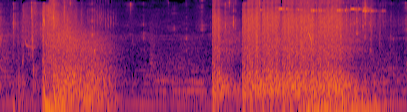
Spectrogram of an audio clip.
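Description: Dense, continuous rattling gunfire in Medal of Honor fills the clip, with sudden louder bursts and heavy booming grenade blasts, close and relentless.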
